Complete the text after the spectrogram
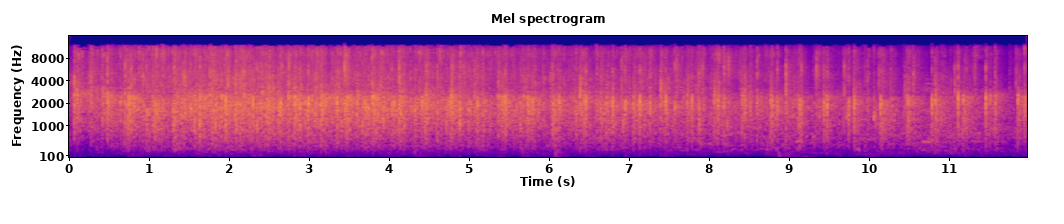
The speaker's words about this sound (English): Thank you. Big round of applause.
